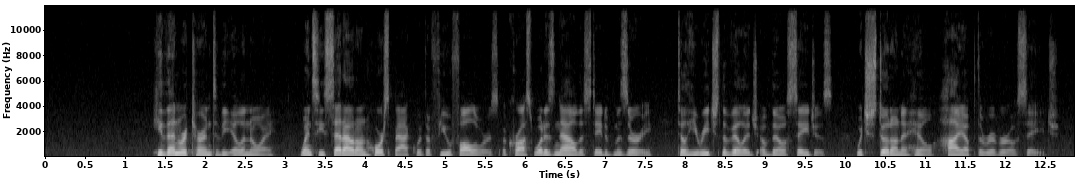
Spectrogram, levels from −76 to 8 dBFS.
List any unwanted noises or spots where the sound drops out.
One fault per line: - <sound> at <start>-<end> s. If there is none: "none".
none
